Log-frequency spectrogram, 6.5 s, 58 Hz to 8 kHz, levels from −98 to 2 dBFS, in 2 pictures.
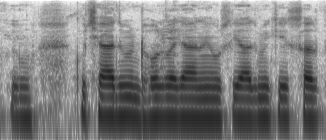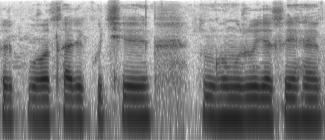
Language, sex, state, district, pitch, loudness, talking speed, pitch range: Hindi, male, Jharkhand, Ranchi, 125 Hz, -18 LUFS, 155 wpm, 125-130 Hz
